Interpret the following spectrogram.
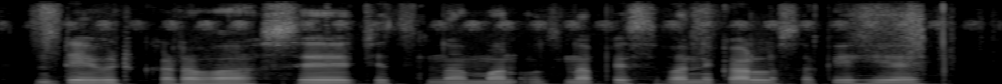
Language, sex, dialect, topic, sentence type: Magahi, male, Southern, banking, question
